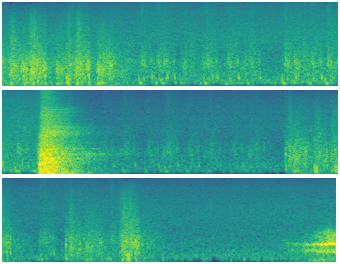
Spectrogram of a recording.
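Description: Light paws patter quickly over grass and stone.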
